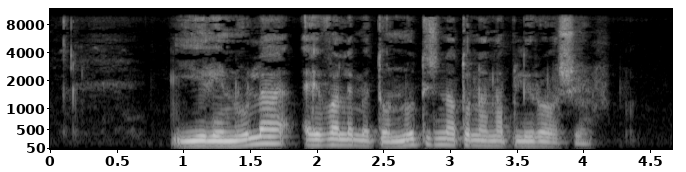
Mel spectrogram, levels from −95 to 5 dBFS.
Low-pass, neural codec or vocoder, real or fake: 9.9 kHz; none; real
